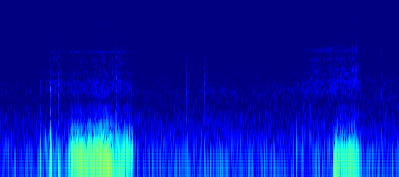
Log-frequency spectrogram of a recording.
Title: Snoring Doggy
